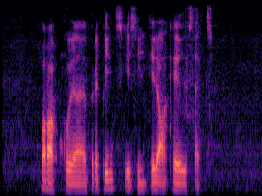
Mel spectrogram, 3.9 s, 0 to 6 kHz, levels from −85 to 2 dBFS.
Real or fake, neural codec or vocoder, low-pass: fake; codec, 16 kHz, 4 kbps, FunCodec, trained on LibriTTS, 50 frames a second; 5.4 kHz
